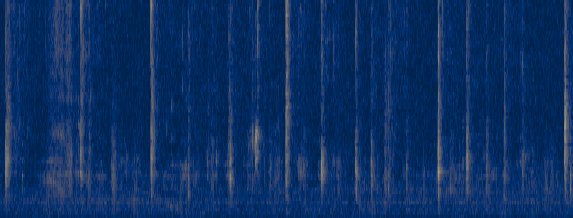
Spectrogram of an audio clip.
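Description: Close-miked chewing of spicy chewy noodles (jjolmyeon): irregular soft, wet mouth clicks and smacks.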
